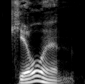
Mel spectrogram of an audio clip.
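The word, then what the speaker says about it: Gillan: Is it Gillen or Gillian? – I keep hearing it pronounced as Gillen.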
